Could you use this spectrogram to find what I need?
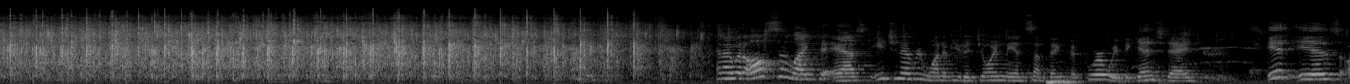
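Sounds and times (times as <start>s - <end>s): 
audience applause: 0.0s - 7.2s
speech: 8.1s - 12.1s, 12.7s - 13.5s.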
